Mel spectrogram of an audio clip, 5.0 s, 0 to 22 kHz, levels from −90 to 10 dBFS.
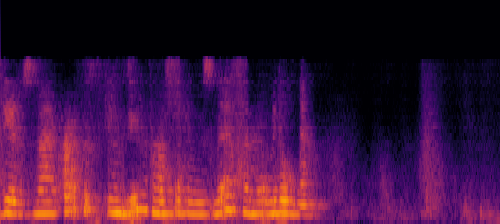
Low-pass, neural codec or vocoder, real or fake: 7.2 kHz; codec, 44.1 kHz, 0.9 kbps, DAC; fake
